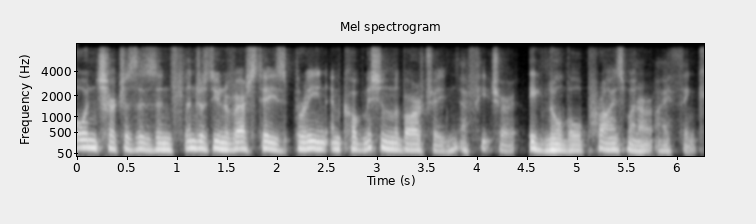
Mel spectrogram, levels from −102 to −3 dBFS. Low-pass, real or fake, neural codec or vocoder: 7.2 kHz; fake; codec, 16 kHz, 0.8 kbps, ZipCodec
